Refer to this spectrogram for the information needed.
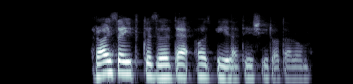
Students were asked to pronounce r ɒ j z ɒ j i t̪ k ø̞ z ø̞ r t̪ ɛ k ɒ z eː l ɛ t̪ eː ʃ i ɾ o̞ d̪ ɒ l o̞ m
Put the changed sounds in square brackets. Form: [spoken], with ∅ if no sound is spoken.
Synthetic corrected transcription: r ɒ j z ɒ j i t̪ k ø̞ z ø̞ [l] t̪ ɛ [ʔ] ɒ z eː l ɛ t̪ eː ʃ i ɾ o̞ d̪ ɒ l o̞ m

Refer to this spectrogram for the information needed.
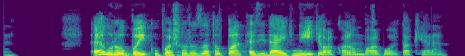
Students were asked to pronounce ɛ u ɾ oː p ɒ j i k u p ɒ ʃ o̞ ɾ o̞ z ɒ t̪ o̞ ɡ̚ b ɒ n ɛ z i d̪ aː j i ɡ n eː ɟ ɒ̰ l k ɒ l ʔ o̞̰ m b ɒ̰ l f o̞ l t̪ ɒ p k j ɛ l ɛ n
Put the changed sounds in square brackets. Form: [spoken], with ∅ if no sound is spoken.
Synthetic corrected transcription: ɛ u ɾ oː p ɒ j i k u p ɒ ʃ o̞ ɾ o̞ z ɒ t̪ o̞ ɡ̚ b ɒ n ɛ z i d̪ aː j i ɡ n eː ɟ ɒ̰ l k ɒ l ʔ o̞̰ m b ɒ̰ l [v] o̞ l t̪ ɒ [∅] k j ɛ l ɛ n

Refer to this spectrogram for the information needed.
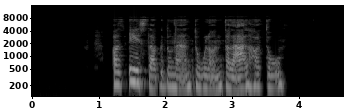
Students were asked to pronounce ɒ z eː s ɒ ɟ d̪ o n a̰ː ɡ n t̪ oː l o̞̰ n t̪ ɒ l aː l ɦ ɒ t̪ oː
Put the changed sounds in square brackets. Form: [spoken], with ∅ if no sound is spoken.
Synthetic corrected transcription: ɒ z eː s ɒ [ɡ] d̪ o n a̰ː [∅] n t̪ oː l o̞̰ n t̪ ɒ l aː l ɦ ɒ t̪ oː

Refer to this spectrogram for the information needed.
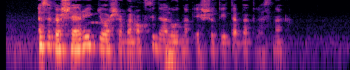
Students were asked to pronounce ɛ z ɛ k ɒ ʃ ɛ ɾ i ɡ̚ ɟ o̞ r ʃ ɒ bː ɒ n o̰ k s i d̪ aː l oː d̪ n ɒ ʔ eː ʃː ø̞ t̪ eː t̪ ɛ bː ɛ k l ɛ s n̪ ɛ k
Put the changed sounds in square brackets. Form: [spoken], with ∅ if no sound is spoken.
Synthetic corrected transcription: ɛ z ɛ k ɒ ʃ ɛ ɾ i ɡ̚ ɟ o̞ r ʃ ɒ bː ɒ n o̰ k s i d̪ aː l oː d̪ n ɒ [k] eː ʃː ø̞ t̪ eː t̪ ɛ bː ɛ k l ɛ s n̪ ɛ k

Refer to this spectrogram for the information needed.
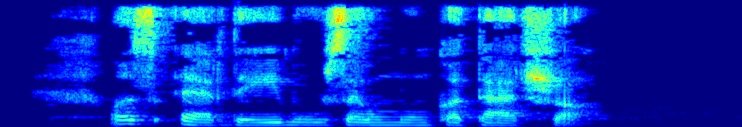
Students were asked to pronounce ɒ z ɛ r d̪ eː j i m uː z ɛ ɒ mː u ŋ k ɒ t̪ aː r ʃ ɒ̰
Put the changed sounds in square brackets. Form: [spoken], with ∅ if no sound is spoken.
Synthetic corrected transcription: ɒ z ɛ r d̪ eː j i m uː z ɛ [u] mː u ŋ k ɒ t̪ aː r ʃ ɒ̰

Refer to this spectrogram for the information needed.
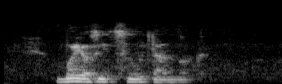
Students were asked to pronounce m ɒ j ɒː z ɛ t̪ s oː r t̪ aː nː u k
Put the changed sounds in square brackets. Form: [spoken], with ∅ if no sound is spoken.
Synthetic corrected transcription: [b] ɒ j [ɒ] z [i] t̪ s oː [l] t̪ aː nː [ɒ] k

